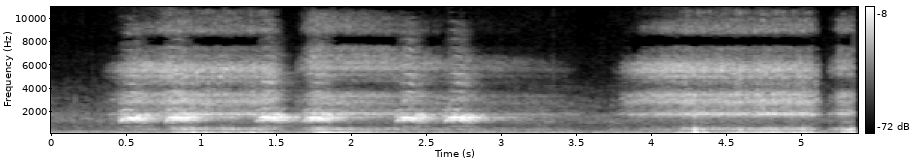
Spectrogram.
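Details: Senior dog resting: low, rumbling snores in short repeated bursts, with birds chirping steadily in the background.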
